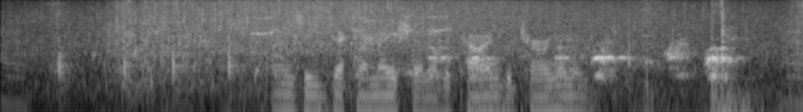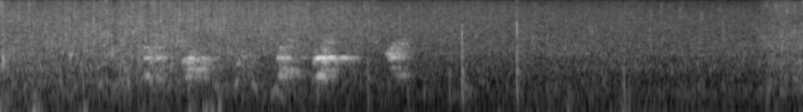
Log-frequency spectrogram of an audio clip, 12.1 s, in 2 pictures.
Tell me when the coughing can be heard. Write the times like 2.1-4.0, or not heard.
1.9-3.4, 7.6-8.3.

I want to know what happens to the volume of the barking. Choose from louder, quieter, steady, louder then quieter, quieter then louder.
quieter then louder.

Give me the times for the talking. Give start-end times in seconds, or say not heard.
2.0-4.5.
